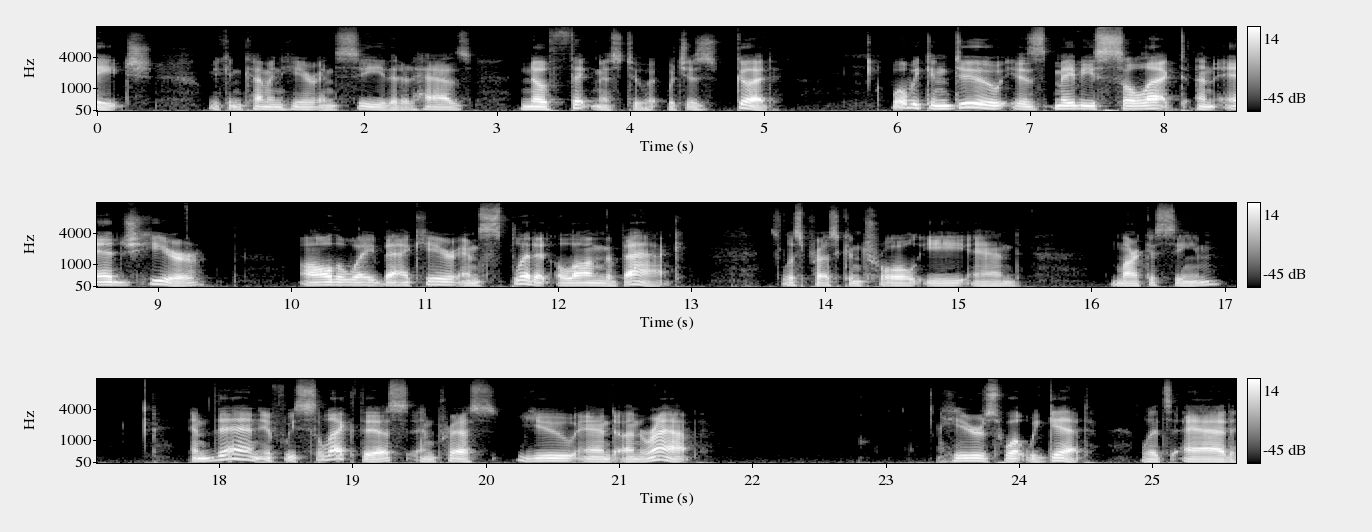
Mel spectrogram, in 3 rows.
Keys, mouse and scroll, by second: 1.0 middle click, 8.0 ctrl+Tab, 9.9 alt+right click, 10.5 middle click, 14.2 ctrl+e, 16.8 middle click, 18.2 a, 18.5 a, 20.4 u.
